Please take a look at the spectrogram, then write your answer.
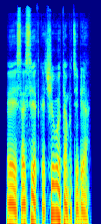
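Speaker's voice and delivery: ordinary delivery, nothing marked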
